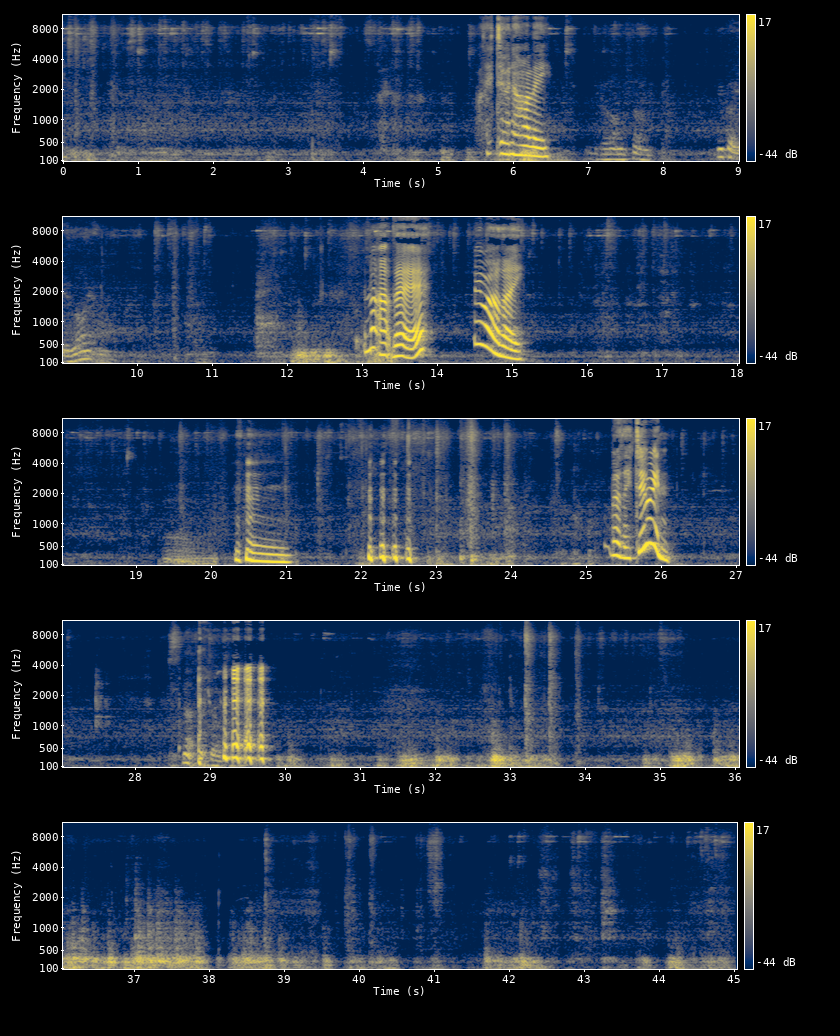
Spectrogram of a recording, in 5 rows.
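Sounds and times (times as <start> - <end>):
dog grumbling: 19.4 - 20.3.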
